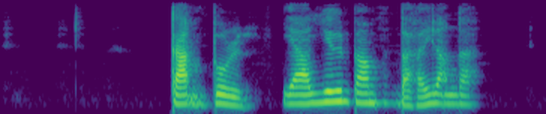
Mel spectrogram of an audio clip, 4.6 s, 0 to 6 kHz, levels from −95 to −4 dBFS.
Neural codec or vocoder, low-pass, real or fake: codec, 16 kHz, 0.5 kbps, FunCodec, trained on LibriTTS, 25 frames a second; 5.4 kHz; fake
